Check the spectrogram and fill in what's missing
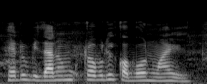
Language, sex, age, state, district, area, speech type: Assamese, female, 60+, Assam, Dhemaji, rural, spontaneous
